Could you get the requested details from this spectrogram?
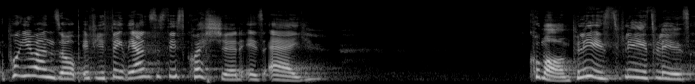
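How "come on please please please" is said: raised, louder mock begging; playfully imploring; playful pleading. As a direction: plead with the audience for a show of hands. Begging congregation to raise their hands.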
